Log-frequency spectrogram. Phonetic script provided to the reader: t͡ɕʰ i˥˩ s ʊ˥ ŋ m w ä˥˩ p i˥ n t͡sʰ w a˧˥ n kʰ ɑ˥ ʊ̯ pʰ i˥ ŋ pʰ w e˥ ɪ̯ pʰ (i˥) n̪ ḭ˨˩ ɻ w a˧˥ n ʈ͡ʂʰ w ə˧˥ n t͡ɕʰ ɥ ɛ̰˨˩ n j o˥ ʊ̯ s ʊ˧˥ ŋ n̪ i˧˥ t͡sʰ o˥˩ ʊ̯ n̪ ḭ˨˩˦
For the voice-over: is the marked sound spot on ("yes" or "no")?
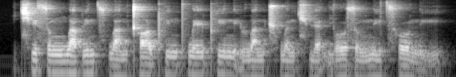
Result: yes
